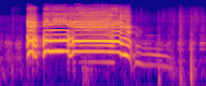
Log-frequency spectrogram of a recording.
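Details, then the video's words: Rooster crowing on a farm during an unofficial daily crowing contest held after breakfast: a short opening note, then a long harmonic, steady crow about two seconds, falling off at the end, followed by soft clucking. "roosters crowing.... contest"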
